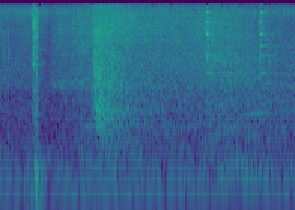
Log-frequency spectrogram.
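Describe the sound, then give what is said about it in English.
A Jeep Grand Cherokee door shuts with one sharp thud near the start, then the engine swells and settles into a steady low hum as the vehicle drives off, with no talk. “walks briskly to his Jeep Grand Cherokee, gets in, and drives off.”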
